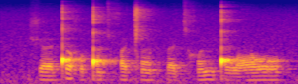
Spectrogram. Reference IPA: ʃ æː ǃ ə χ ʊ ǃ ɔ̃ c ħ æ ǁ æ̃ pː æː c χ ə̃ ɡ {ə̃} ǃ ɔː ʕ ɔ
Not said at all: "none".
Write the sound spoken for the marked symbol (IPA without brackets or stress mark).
ə̃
